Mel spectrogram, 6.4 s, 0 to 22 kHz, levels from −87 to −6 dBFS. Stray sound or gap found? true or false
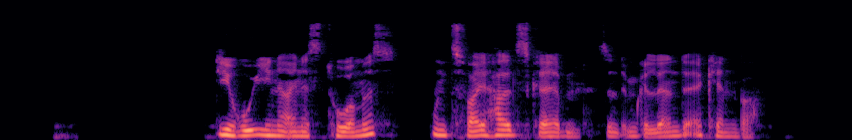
false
